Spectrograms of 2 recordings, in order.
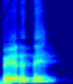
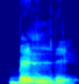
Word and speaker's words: verde: Verdi which means green instead of saying Verde you can hear the word belde belde we grammatically write them Verde but you can't find that in some region they pronounce belt now let's talk about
